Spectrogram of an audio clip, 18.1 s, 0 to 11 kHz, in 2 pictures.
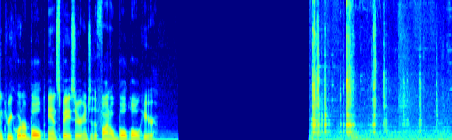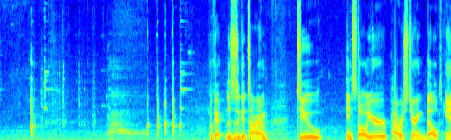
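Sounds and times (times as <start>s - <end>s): metal tools clinking: 6.2s - 11.2s, 12.5s - 13.0s.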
